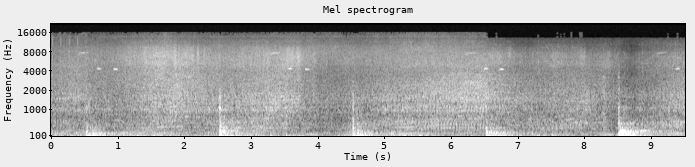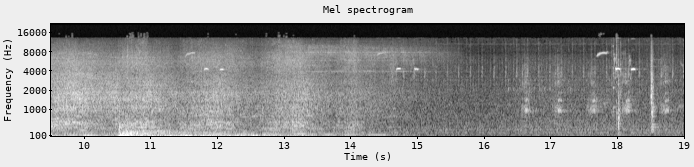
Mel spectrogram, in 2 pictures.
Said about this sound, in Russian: Машина буксует в снегу, почти не продвигается вперед.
